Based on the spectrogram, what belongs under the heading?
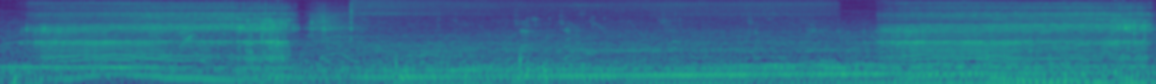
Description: Saw this god all mighty ugly pig on this farm in New Zealand and it was snoring like a trooper, funniest thing I've seen for a while.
